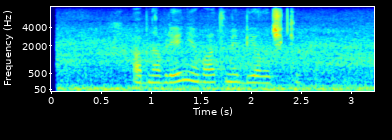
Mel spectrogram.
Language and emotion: Russian, neutral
